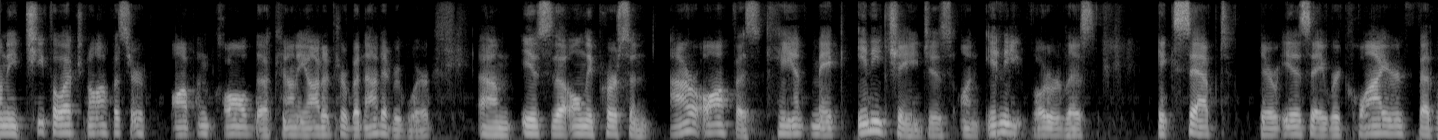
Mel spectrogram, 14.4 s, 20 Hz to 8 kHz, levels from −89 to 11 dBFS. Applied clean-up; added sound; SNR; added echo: neural mask model DeepFilterNet 3.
